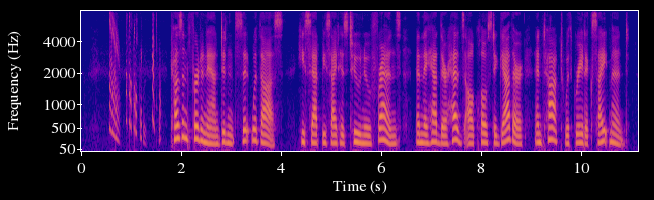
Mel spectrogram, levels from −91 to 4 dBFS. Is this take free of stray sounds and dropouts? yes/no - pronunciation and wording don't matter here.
no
